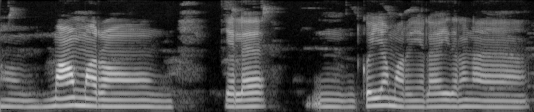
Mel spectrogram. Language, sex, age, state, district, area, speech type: Tamil, female, 18-30, Tamil Nadu, Kallakurichi, urban, spontaneous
